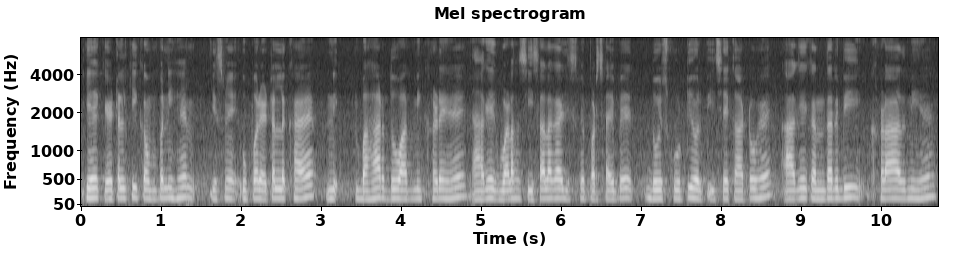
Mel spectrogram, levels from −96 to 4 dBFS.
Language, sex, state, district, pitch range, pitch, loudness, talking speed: Hindi, male, Uttar Pradesh, Gorakhpur, 155-165 Hz, 160 Hz, -19 LUFS, 220 wpm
